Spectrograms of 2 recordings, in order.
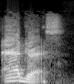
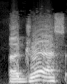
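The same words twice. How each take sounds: First: It is said with an American accent. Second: It is said with a British accent.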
